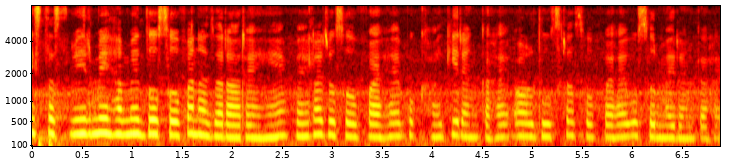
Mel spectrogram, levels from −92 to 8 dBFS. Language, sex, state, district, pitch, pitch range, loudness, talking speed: Hindi, female, Uttar Pradesh, Budaun, 235 Hz, 220-255 Hz, -17 LUFS, 250 wpm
